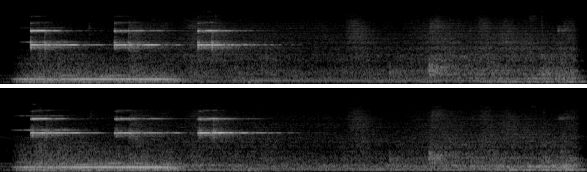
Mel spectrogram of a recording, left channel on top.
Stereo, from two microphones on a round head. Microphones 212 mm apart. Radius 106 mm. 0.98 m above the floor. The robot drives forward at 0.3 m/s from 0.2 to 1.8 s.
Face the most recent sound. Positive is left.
turn(degrees=85)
